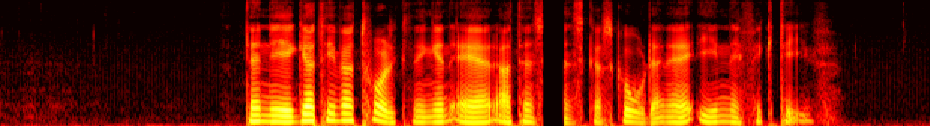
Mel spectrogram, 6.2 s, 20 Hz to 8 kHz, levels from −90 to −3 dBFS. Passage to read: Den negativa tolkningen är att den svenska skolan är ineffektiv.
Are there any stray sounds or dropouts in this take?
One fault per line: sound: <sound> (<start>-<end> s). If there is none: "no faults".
sound: dropout (3.6-3.8 s)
